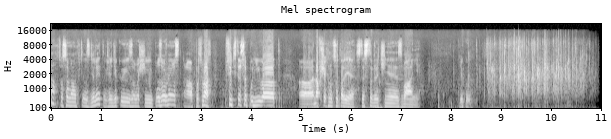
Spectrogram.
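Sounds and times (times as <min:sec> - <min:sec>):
audience applauding: 0:08.0 - 0:11.0.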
